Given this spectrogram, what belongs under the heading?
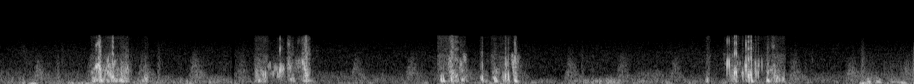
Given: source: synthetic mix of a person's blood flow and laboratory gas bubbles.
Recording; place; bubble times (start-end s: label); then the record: Doppler ultrasound of blood flow; subclavian vein
0.90-1.50 s: bubbles
2.54-3.15 s: bubbles
4.38-4.69 s: bubbles
4.79-5.21 s: bubbles
7.05-7.11 s: bubbles
7.24-7.86 s: bubbles
From the record:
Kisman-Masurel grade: 233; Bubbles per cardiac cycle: several, 3 to 8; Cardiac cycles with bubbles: 50 to 99%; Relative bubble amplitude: loud (0.450 to 0.775); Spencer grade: 3 (all of the cardiac periods contain showers or single bubble signals, but not dominating or overriding the cardiac motion signals); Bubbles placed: anywhere in the cardiac cycle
